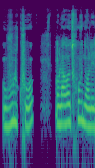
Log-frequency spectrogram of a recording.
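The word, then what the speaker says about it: *wl̥kʷo: Tout commence avec une racine hypothétique, W-L-K-W-O, prononcée quelque chose comme Wulko.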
